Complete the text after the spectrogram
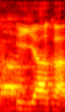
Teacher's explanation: تو الف ہونے کی صورت میں یا کو 1 الف کے برابر کھینچ کے پڑھیں گے اور تشدید ہونے کی صورت میں یا کو ہم 2 مرتبہ پڑھیں گے.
